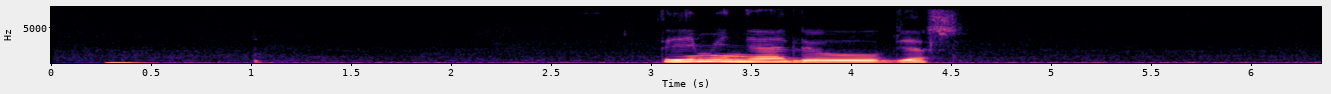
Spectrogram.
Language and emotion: Russian, positive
